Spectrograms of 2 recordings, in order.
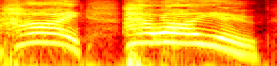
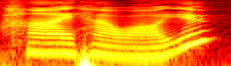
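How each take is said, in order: First: It is said loudly, like shouting. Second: It is said at a normal volume.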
